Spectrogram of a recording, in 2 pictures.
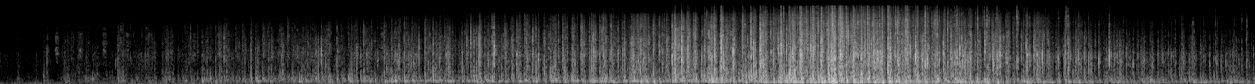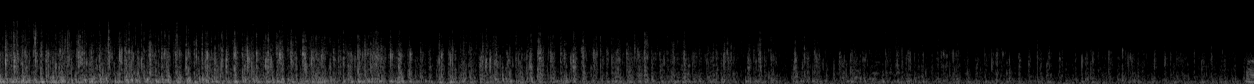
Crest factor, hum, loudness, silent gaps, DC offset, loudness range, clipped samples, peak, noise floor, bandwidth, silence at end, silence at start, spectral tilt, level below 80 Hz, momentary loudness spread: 26 dB; none; -21 LUFS; none; under 0.1%; 25 LU; under 0.1%; 0 dBFS; -55 dBFS; 17 kHz; 0 s; 0.45 s; -3.5 dB/octave; -48 dBFS; 28 LU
